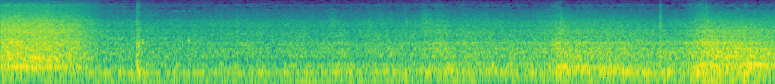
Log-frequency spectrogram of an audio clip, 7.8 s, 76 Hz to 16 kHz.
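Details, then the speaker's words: BMW 760Li, N73 V12, cold start right after engine air filter replacement: loud steady whooshing drone over smooth idle is the secondary air pump's normal startup run, active around 90 seconds. "If you're wondering what that loud noise was from this area on startup, it's actually the secondary air pump. It stays active for around 90 seconds"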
